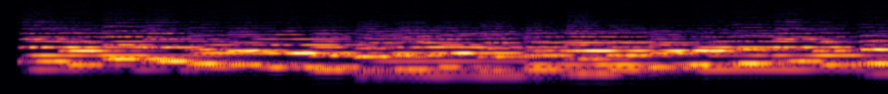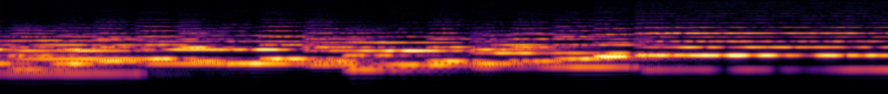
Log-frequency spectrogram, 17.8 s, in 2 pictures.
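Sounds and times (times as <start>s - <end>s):
two-voice counterpoint exercises: 0.2s - 17.7s.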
